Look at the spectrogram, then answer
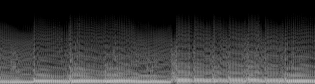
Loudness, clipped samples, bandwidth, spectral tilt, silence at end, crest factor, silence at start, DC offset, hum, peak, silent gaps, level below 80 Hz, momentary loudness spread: -24 LUFS; under 0.1%; 11.5 kHz; -8 dB/octave; 0 s; 10 dB; 0 s; under 0.1%; none; -12 dBFS; none; -40 dBFS; 2 LU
